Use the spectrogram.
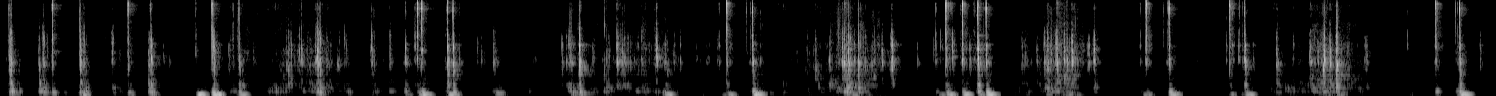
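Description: Fingertips in blue nitrile gloves rapidly press the plastic keycaps of a black plastic tenkeyless mechanical keyboard while typing. Crisp, bright clicks come in quick, uneven bursts, and some keystrokes land with a soft low thump. Between the sharper single strikes are rattling runs of fast clatter, each sound ending almost instantly.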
